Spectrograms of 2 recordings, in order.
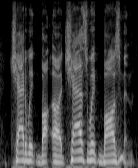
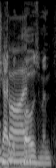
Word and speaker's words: Chadwick Boseman: For me, his best mispronunciation, and rest in peace to the late great in JTE's mind, Chazwick Boseman, I think is what he said for Chadwick Boseman.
